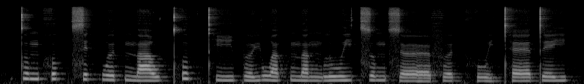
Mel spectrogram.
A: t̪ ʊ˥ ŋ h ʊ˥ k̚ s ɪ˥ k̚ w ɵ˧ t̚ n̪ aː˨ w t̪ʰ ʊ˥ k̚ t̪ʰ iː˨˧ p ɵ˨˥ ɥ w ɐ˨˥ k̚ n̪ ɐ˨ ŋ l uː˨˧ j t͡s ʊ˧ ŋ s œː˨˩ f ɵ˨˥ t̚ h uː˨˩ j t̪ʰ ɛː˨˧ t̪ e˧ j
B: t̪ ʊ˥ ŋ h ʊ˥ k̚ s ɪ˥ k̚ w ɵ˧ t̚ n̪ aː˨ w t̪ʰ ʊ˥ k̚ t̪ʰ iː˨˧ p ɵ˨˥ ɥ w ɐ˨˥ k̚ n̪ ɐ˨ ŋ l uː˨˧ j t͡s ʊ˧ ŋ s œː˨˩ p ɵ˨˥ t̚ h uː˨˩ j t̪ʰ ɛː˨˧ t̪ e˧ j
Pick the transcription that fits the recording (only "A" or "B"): A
